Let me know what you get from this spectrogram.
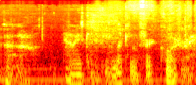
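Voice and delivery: hushed suspense whisper, fast. Real, not acted. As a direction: whisper it like a secret so the watchman won't hear. Suspense aside to child.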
